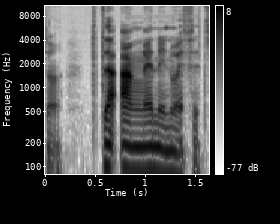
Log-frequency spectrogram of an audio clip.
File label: "angen", Welsh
